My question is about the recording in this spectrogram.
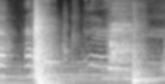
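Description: A refrigerator door shut with a single thunk about half a second in, over background music.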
